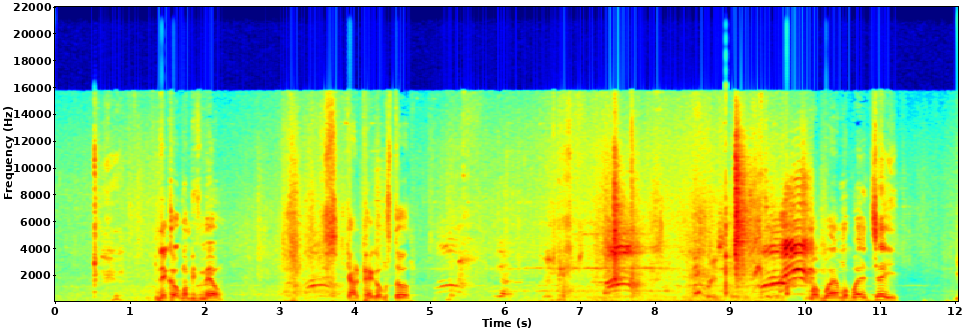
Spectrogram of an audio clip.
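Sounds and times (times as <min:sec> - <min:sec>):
background chatter: 0:02.8 - 0:11.3
children calling out: 0:03.2 - 0:03.8, 0:05.0 - 0:05.7, 0:07.1 - 0:10.2.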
